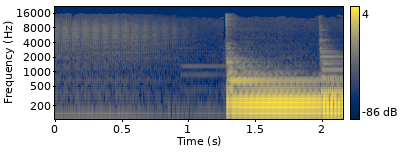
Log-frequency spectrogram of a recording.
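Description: Pedal harp: a faint low hum, then about a second in a chord of low plucked notes is struck and left ringing, the opening of a solo harp performance.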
